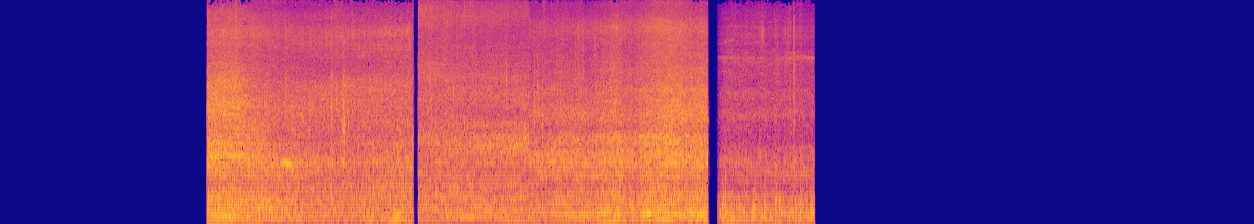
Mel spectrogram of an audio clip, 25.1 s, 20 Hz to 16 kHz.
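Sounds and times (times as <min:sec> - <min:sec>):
pickup truck engine driving: 0:04.2 - 0:16.3.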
